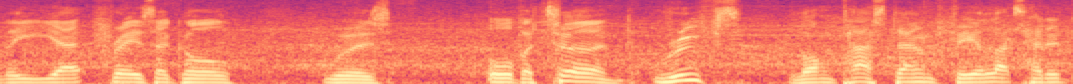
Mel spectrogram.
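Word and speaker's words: Roefs: Robin Rofs or Robin Roofs as uh the pronunciation that that was you should stick with that one.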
